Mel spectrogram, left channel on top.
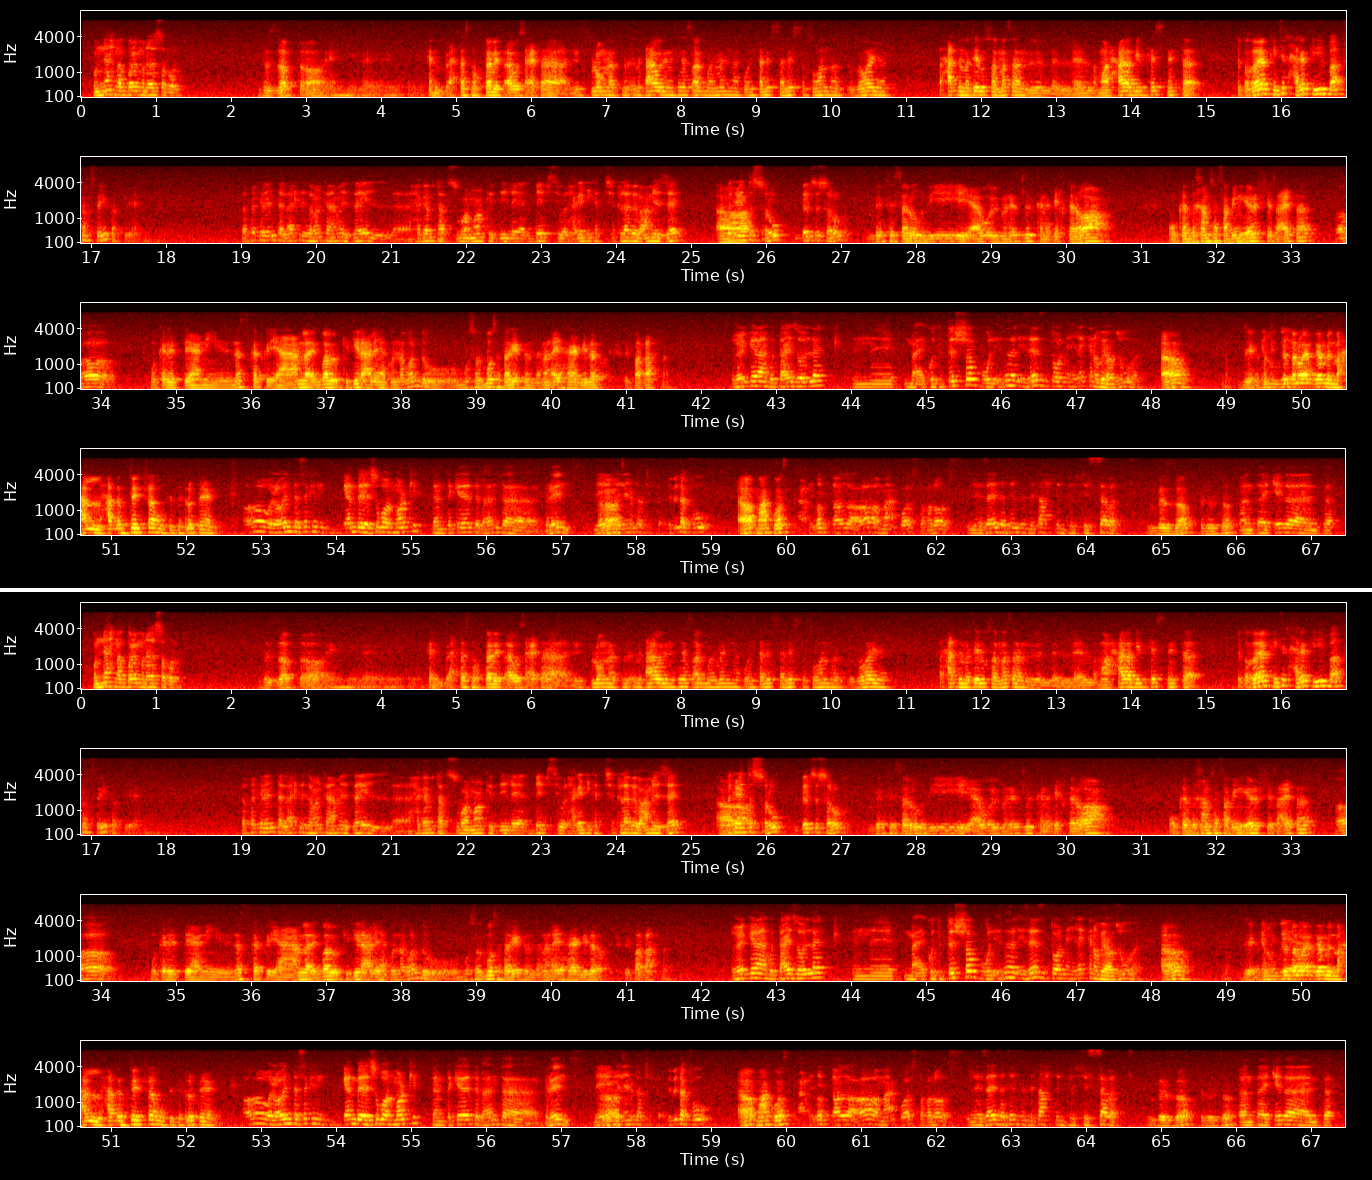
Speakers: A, on the right; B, on the left.
A: احنا كبار المدرسة برضو
B: بالظبط اه يعني ب... كان بيبقى احساس مختلف قوي ساعتها ان انت طول عمرك متعود ان في ناس اكبر منك وانت لسه لسه صغن- صغير لحد ما توصل مثلا لل- لل- للمرحله دي بتحس ان انت بتغير كتير حاجات كتير بقى في شخصيتك يعني
A: انت فاكر انت الاكل زمان كان عامل ازاي الحاجات بتاعت السوبر ماركت دي اللي هي البيبسي والحاجات دي كانت شكلها بيبقى عامل ازاي
B: اه
A: فاكر انت الصاروخ البيبسي الصاروخ
B: بيبسي الصاروخ دي اول ما نزلت كانت اختراع وكانت بخمسة وسبعين قرش ساعتها
A: اه
B: وكانت يعني الناس كانت يعني عاملة إقبال كتير عليها كنا برضو بوس- بوسطة جدا زمان أي حاجة جديدة
A: آه.
B: بتفرحنا
A: غير كده انا كنت عايز اقول لك ان ما كنت بتشرب والازازه الازاز بتوع المهلاك كانوا بيعوزوها
B: اه
A: كانوا
B: كنت بتفضل
A: بي...
B: واقف جنب المحل لحد ما <laughs> تشرب وتديها له تاني
A: اه ولو انت ساكن جنب سوبر ماركت ده انت كده تبقى انت برنس ليه
B: خلاص
A: لان
B: كده
A: انت هتشرب في بيتك فوق
B: اه معاك واسطة
A: عادي
B: خلاص
A: تطلع اه معاك واسطه خلاص الازايز هتنزل لتحت ب- في السبت
B: بالظبط بالظبط
A: فانت كده انت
